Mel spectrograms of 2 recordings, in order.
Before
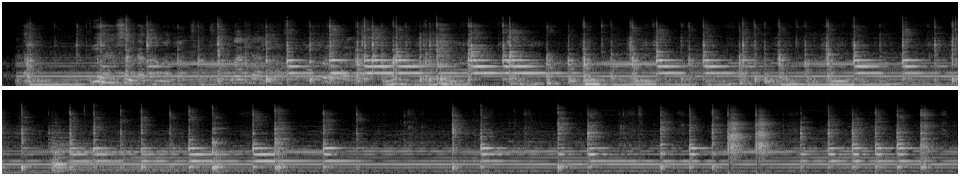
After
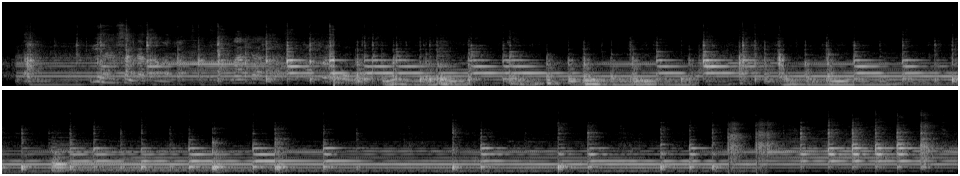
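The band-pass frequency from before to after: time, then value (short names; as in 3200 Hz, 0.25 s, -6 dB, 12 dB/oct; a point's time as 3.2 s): band-pass, Q 0.95
1100 Hz
from 3.32 s 290 Hz
from 6.97 s 960 Hz
from 7.82 s 370 Hz
from 17.21 s 920 Hz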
